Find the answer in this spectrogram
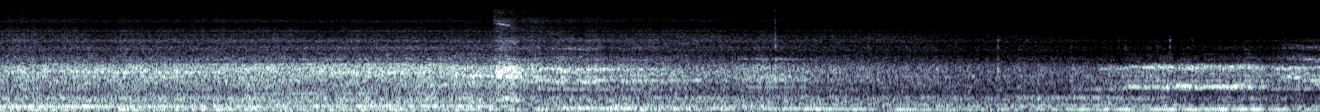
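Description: Car engine pulling at high revs while drifting, with a sharp knock about two and a half seconds in, after which the engine note drops lower, fades a little, then picks up again near the end. A steady hiss runs underneath.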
